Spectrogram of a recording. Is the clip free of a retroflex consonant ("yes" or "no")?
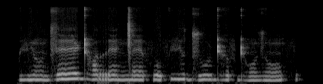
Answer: no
